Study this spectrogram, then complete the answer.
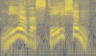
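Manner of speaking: with a grin. A narrator's reading. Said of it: "Donald replied with a grin".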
